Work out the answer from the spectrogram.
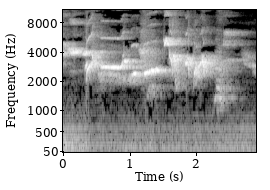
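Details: Short, dense stretch of Oriental magpie-robin song from a stressed, untrained bird, used as therapy for loud singing: layered, gliding whistles and quick warbles, fading at the end, over a faint hum.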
